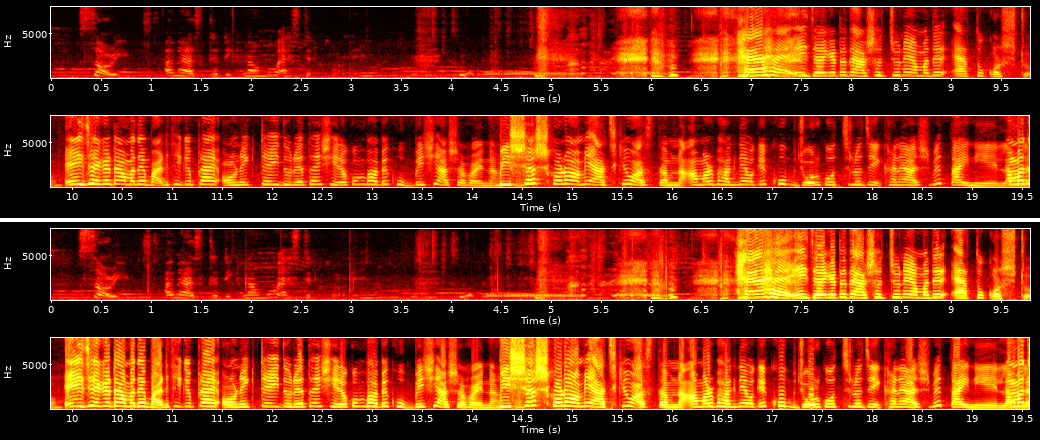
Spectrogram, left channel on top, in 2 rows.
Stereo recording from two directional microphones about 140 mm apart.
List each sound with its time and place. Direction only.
0.4 s a woman's voice: 5° left (ahead or behind)
4.8 s music: 15° left (ahead or behind)
5.1 s a woman's voice: centre (ahead or behind)
5.6 s a sound: 20° left (ahead or behind)
6.8 s a woman's voice: 60° right (ahead or behind)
